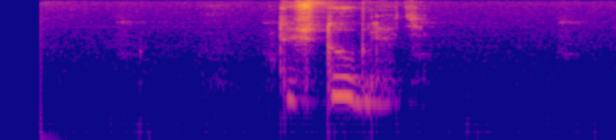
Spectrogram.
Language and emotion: Russian, angry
